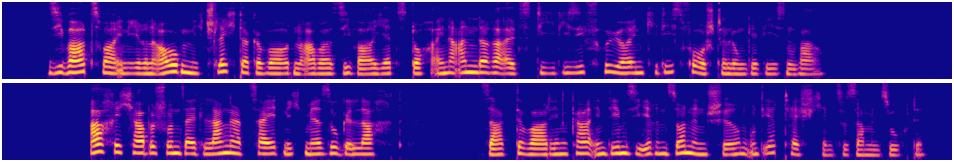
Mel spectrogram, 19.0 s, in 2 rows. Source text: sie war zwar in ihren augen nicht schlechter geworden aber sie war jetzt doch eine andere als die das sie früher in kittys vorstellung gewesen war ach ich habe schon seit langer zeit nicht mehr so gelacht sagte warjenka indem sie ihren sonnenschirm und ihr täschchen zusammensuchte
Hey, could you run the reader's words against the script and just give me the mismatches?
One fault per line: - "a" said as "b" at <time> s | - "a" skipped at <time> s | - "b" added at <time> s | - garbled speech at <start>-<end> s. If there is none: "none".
- "das" said as "die" at 5.5 s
